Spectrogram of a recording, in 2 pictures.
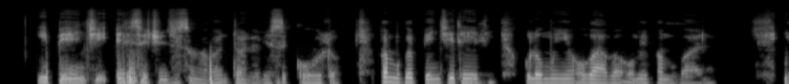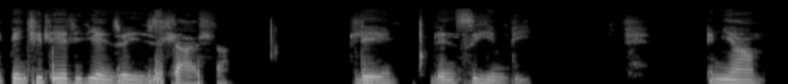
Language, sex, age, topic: North Ndebele, male, 18-24, education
